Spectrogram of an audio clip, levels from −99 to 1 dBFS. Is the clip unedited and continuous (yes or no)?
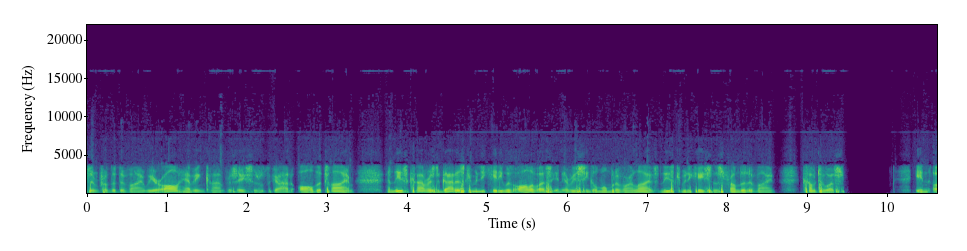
yes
